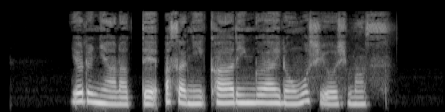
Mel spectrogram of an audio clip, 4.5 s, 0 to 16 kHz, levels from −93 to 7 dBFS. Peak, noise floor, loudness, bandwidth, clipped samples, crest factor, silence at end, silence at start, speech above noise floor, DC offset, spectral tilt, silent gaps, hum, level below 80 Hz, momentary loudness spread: -4 dBFS; -78 dBFS; -20 LUFS; 11.5 kHz; under 0.1%; 18 dB; 0.6 s; 0.7 s; 59 dB; under 0.1%; -6 dB/octave; none; none; -72 dBFS; 10 LU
